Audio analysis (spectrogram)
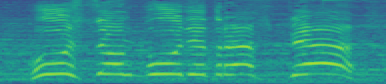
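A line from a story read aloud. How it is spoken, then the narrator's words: Crowd shouting louder. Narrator (Russian): толпа кричала все громче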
